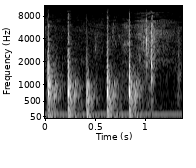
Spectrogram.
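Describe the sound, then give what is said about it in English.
Knocking on a door: five quick, evenly spaced, solid knocks in a brisk rhythm, then fainter taps trailing off, all over a steady low hum. “I just walk into the door, and knock on it. Knock on the door.”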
